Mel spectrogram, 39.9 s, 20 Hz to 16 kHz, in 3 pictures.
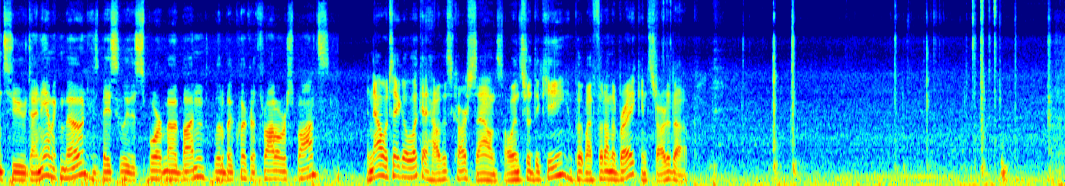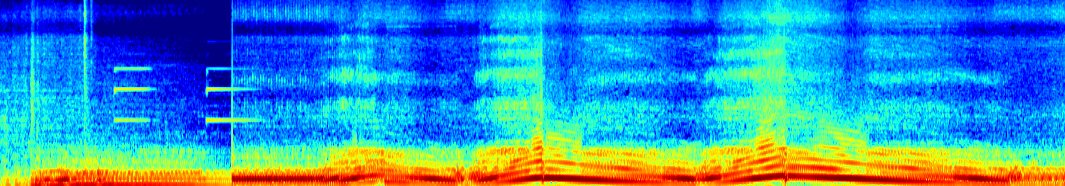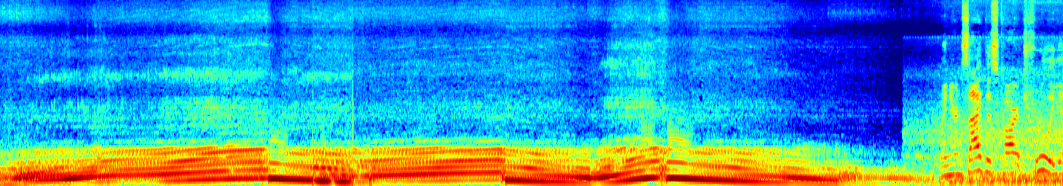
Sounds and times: Car: 0.0 - 39.9
Outside, urban or manmade: 0.0 - 39.9.

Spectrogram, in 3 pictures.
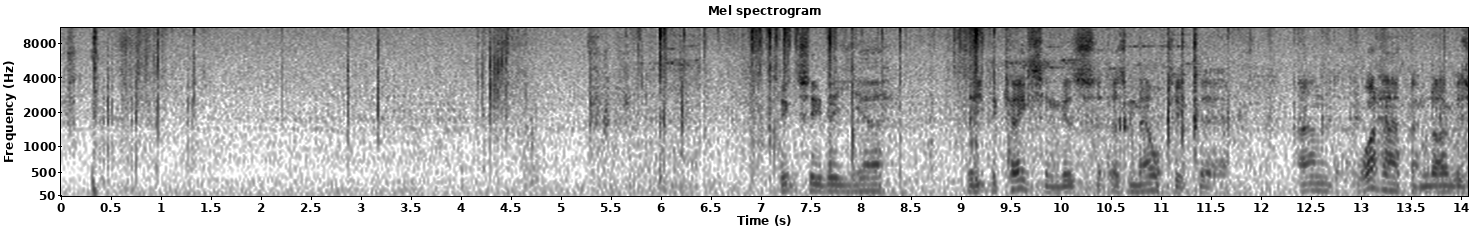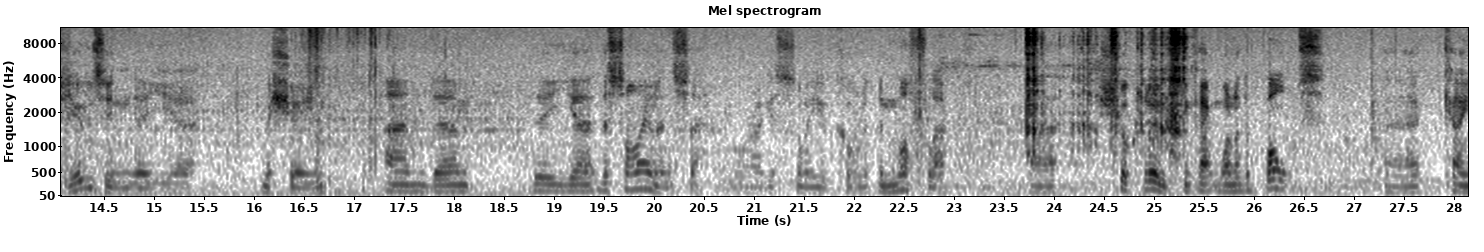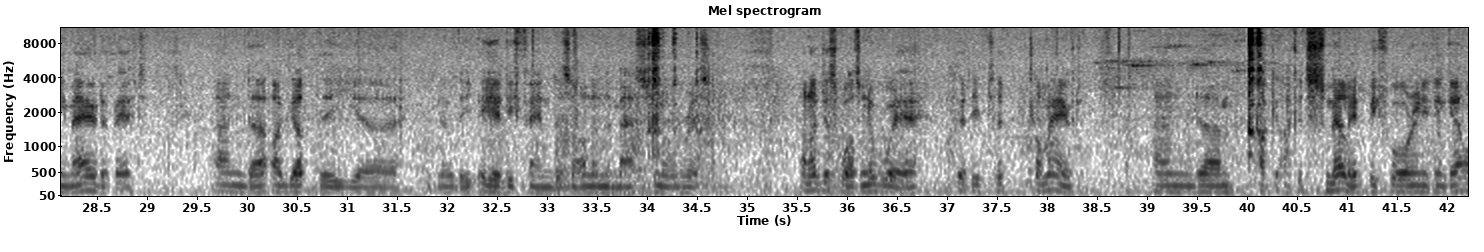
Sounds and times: Speech: 7.2 - 8.4, 9.0 - 11.7, 12.3 - 23.0, 23.7 - 26.7, 27.3 - 29.0, 29.6 - 34.8, 35.5 - 38.4, 39.0 - 42.2.

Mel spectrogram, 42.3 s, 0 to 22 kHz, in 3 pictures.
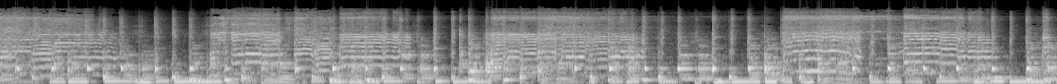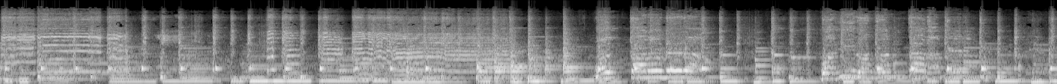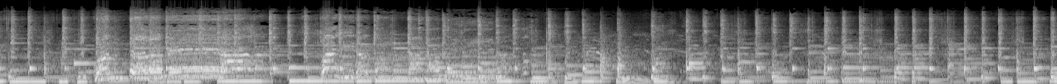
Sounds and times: Percussion: 0.0 - 42.2.

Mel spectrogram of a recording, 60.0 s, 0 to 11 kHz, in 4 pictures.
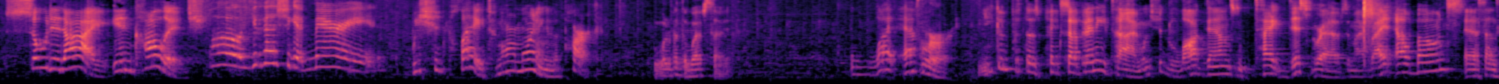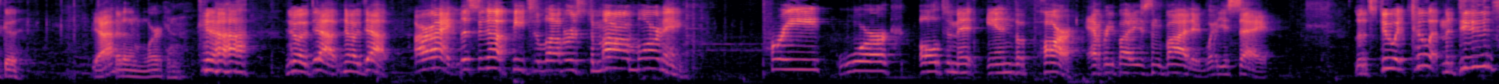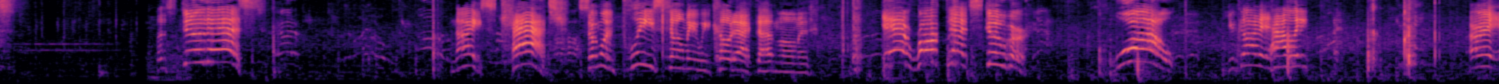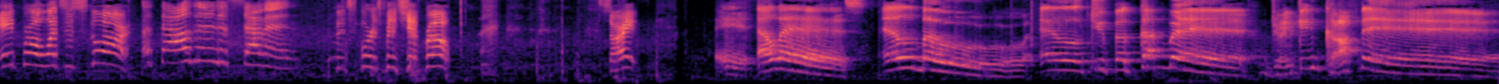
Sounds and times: Speech: 0.1 - 22.0, 22.6 - 27.8, 28.5 - 30.2, 31.5 - 32.6, 34.5 - 40.4, 41.2 - 43.1, 44.7 - 49.9, 52.1 - 59.9.

